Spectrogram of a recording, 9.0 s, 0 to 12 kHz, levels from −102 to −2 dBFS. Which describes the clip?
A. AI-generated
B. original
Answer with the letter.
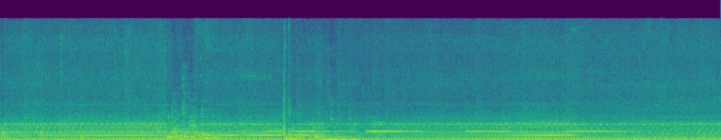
B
